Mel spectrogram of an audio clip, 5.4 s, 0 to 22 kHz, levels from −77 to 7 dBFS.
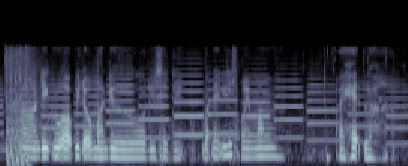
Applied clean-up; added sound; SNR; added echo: none; Trumpet + Gunshot, gunfire; 9 dB; none.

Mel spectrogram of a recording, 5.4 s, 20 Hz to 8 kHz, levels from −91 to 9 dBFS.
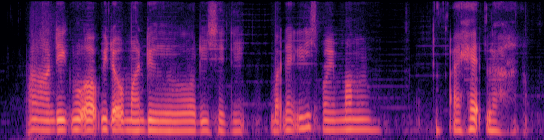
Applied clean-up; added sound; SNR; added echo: neural separator model SepFormer DNS4.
